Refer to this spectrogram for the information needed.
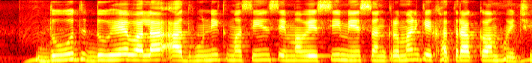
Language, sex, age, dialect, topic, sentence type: Magahi, female, 31-35, Western, agriculture, statement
